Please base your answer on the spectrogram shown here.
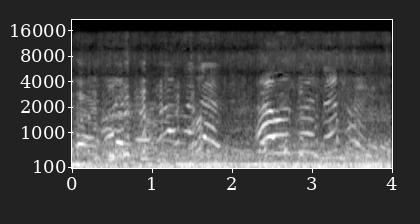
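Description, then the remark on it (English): A steady, loud low rumble of a boat motor on water fills the background while several people sitting in the boat, which is leaning to one side, talk and chatter over it. “The boat's going like this.”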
